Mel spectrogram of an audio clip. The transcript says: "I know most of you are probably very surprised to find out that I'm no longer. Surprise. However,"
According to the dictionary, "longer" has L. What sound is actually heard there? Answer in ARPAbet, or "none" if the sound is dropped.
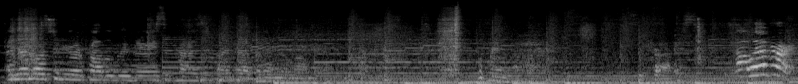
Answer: N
